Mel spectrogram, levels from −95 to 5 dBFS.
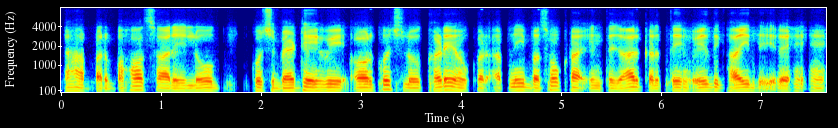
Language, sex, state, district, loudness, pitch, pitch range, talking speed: Hindi, male, Chandigarh, Chandigarh, -17 LUFS, 110 Hz, 100-120 Hz, 180 wpm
